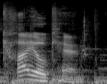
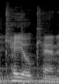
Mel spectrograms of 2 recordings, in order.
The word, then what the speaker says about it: Kaioken: We mispronounced Kaioken. We always say Kaioken, it's Kaioken.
